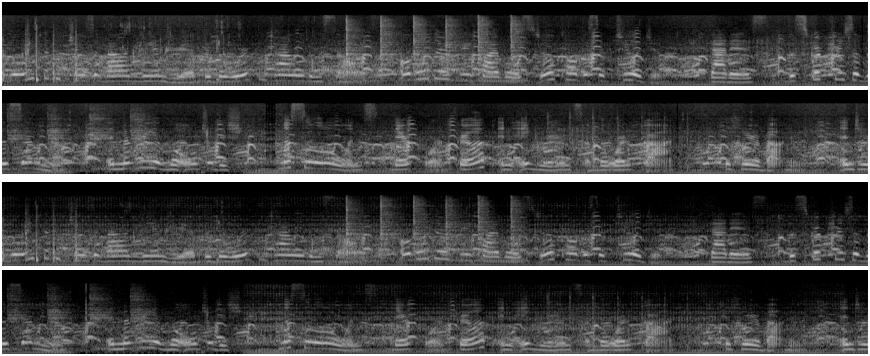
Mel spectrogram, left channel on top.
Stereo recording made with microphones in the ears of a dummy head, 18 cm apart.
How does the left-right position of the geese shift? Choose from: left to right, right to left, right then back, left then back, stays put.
stays put.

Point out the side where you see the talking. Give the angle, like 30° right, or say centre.
50° left.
